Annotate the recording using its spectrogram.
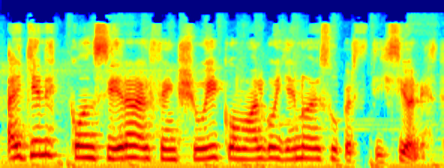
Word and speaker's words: Feng Shui: Dato curioso, en chino Feng Shui se pronuncia Feng Shui.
